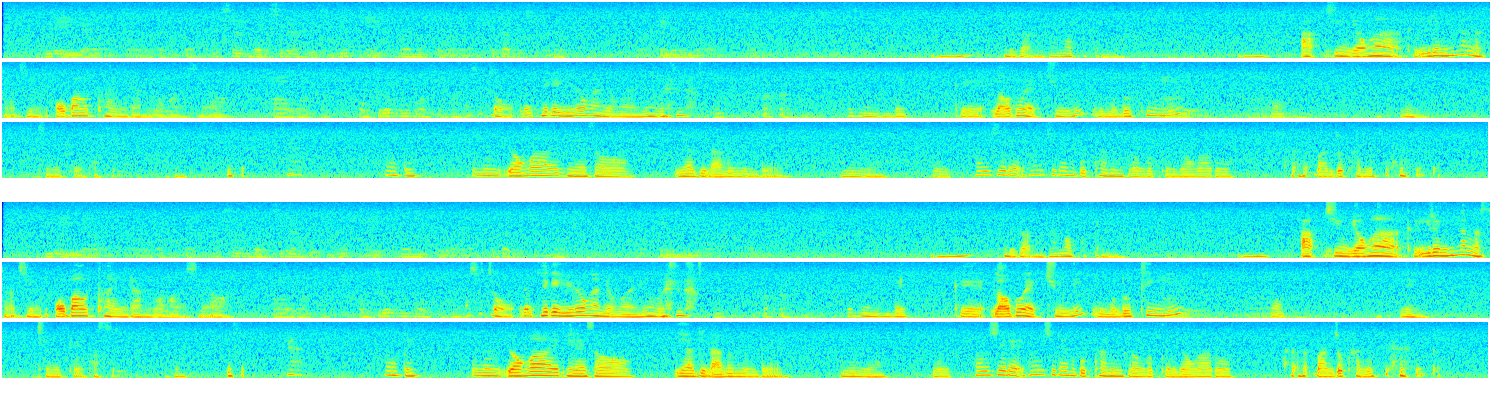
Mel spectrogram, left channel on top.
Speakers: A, on the left (about 20°); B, on the right (about 50°).
A: 굉장히 유명한 영화사니까 혹시 한번 시간 되시면 A24 영화 찾아보시면은 어, 재밌는 영화 많이 보실 수 있으실 거예요.
B: 음, 감사합니다. 한번 볼게요.
A: 음, 예,
B: 음. 아,
A: 오,
B: 지금 영화, 그 이름이 생각났어요. 지금 About Time이라는 영화였어요.
A: 아, 맞다. 어, 들어본 것 같긴 하네요,
B: 아시죠?
A: a
B: 네, 되게 유명한 영화예요. <laughs>
A: <laughs>
B: 근데 그 러브 액츄얼리, 뭐 노팅힐,
A: 아, 예. 예. 아,
B: 뭐 네,
A: 아,
B: 재밌게
A: 그렇구나.
B: 봤어요. 네.
A: 아,
B: <laughs> 아, 네. 오늘 영화에 대해서 이야기 나눴는데 재밌네요. 네, 현실에 현실에서 못하는 그런 것들을 영화로 <laughs> 만족하는. <laughs>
